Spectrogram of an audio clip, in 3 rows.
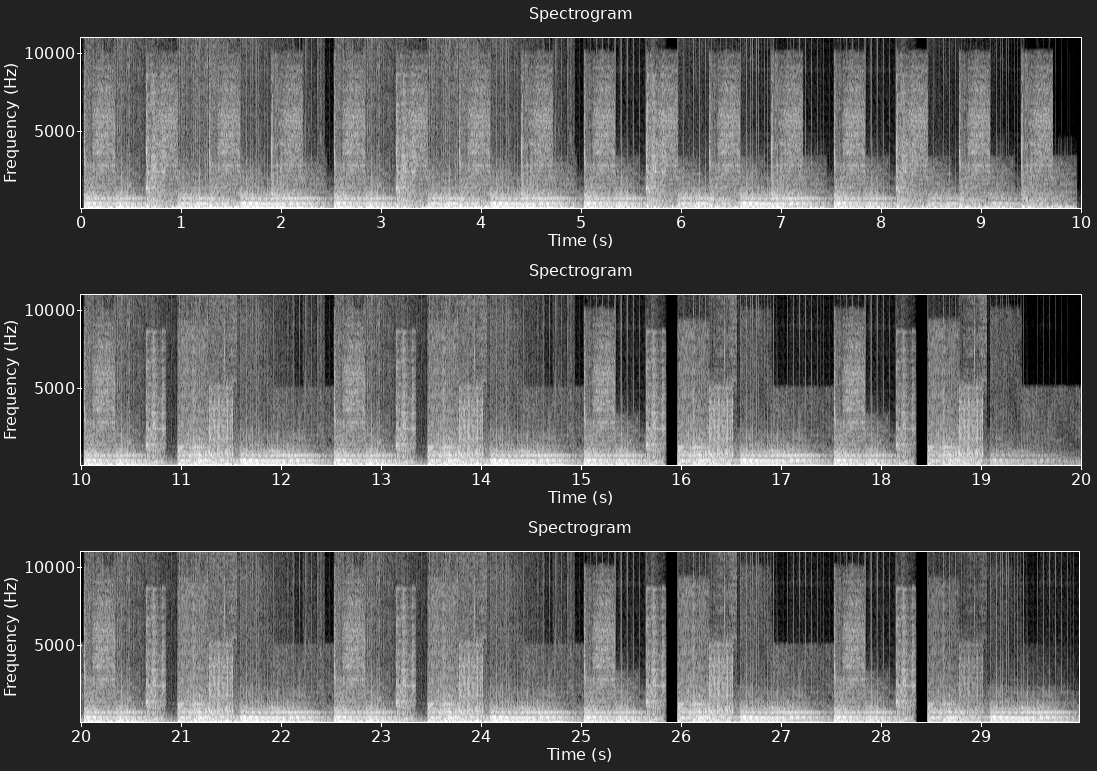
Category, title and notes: Music > Multiple instruments
Short Track #3664 (Industraumatic)
Underground, Sci-fi, Industrial, Ambient, Horror, Games, Soundtrack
